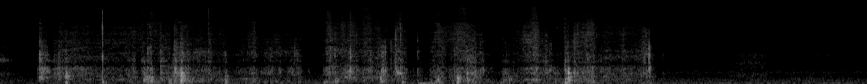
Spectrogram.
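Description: Cardboard box handled and turned over close by: a run of cardboard rubbing and scraping with light knocks, lasting about six seconds and stopping near the end.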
